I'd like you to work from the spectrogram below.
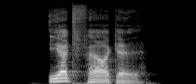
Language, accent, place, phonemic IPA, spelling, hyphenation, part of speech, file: German, Germany, Berlin, /ˈeːrtˌfɛrkəl/, Erdferkel, Erd‧fer‧kel, noun, De-Erdferkel.ogg
- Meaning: aardvark, earth pig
